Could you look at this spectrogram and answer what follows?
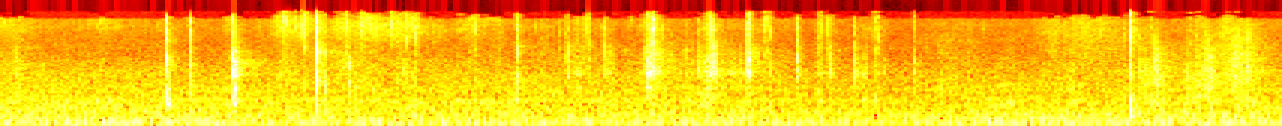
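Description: Scattered light clicks and taps of parts handled at a car's throttle body, as hands work its hoses and fittings loose, over a low steady hum.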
